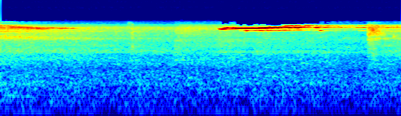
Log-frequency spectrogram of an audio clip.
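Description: EMU local train running through the station at speed, wheels rumbling steadily on the rails with a high-pitched wheel squeal that swells loudest about three seconds in. A single sharp clack comes near the end.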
